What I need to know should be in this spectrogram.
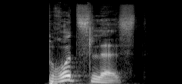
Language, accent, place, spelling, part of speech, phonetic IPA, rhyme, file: German, Germany, Berlin, brutzlest, verb, [ˈbʁʊt͡sləst], -ʊt͡sləst, De-brutzlest.ogg
- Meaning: second-person singular subjunctive I of brutzeln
